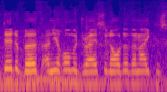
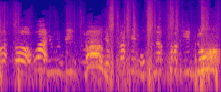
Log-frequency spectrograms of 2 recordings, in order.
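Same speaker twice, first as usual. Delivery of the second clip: furious shout; 9 semitones higher, 8 dB louder than usual. Real, not acted. Officer orders driver out.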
